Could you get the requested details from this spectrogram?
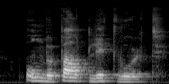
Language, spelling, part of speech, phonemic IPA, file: Dutch, onbepaald lidwoord, noun, /ˈɔmbəˌpalt ˈlɪtwort/, Nl-onbepaald lidwoord.ogg
- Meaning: indefinite article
